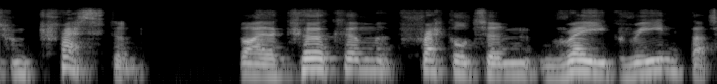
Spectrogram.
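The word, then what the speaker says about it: Wrea Green: Secondly, for 2024, my client has also secured a bus service for those from Preston via Kirkham, Freckleton, Ray Green, that's how it's pronounced, and Wharton for just £3 each way.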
